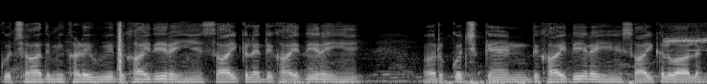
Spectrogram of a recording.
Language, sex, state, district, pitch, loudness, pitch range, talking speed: Hindi, male, Madhya Pradesh, Katni, 110 Hz, -21 LUFS, 110-115 Hz, 185 wpm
